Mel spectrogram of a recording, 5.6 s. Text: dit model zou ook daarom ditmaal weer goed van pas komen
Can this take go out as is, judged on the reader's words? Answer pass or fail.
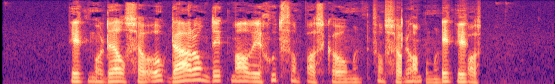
fail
